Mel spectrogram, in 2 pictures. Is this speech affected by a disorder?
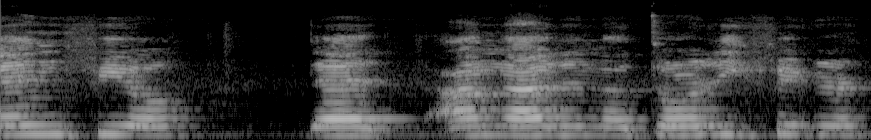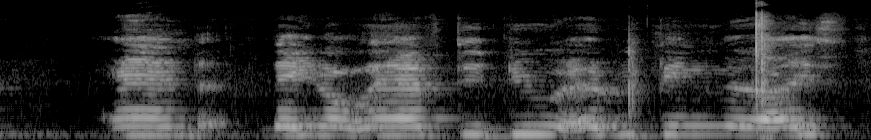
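Yes: cerebral palsy; brain injury.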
